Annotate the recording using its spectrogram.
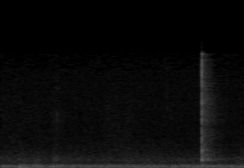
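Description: Quiet room tone with one short, sharp click a little past one and a half seconds in.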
